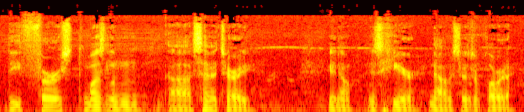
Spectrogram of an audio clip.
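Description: A man from Morocco, answering questions at an outdoor holiday gathering in a relaxed, conversational way, often saying "you know" and restarting his sentences. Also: deep voice, moderate pace, slight background noise.

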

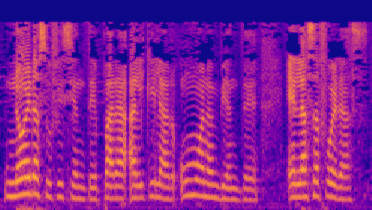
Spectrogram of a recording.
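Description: Dull, lo-fi audio carries a mid-pitched Argentine Spanish voice. The speaker explains in a conversational but didactic way, clarifying terms one step at a time. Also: a little slow.

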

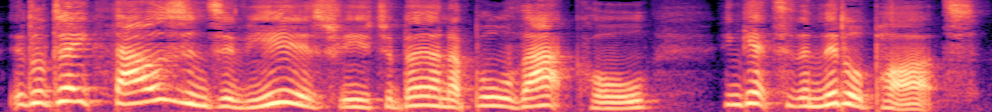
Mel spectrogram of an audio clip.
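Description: A woman plays a young boy from a storybook, proud and stubborn. He sounds earnest and a bit huffy, always justifying himself. His pitch moves about a great deal. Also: expressive, moderate pace. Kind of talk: storybook character voice.

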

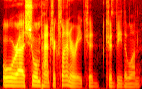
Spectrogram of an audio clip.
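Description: A man's voice: mid-range voice, normal speed, clean tone, no room sound, studio quality. A man speaking as a podcast guest in casual chat, good-humoured and rambling, often hesitating as he works through a thought.

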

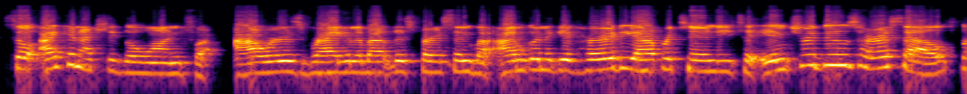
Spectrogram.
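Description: A woman hosts a podcast interview with a bright, forward voice. She talks in an effusive, admiring way and laughs readily as she introduces her guest. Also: a little high, poor audio. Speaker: podcast host. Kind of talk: upbeat interview hosting.

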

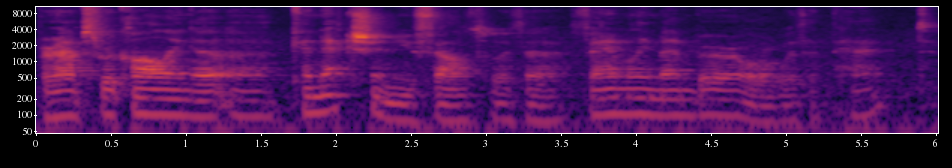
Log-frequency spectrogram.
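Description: A man leading a guided meditation in a gentle, unhurried way, leaving long pauses between phrases. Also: sits low. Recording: roomy echo, faint background noise.

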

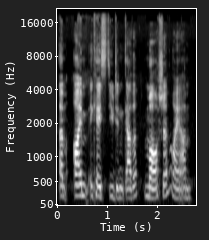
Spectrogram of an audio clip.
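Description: A woman's voice: medium pitch, steady tone, moderate pace, noisy background. A woman co-hosting and editing a podcast, a little congested from a cold, chatting playfully and laughing often. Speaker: podcast co-host and editor. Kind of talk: casual chat.

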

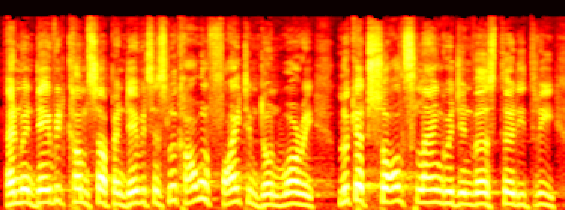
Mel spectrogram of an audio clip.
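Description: A man's voice: sits high, fairly quick, a little mellow. A man preaching a sermon as pastor, emphatic and fond of repeating his key lines for effect. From New Zealand. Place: church hall. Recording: long hall reverb.

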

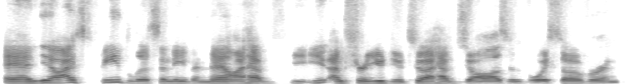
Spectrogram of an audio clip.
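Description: Male interview guest, middle-aged, slightly high-pitched, dry sound; conversational, candid storyteller. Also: a little fast, fairly bright tone, no echo.

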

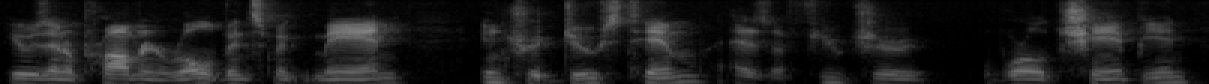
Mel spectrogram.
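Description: A man's voice: on the low side, normal speed, a bit bright. A man giving an enthusiastic, opinionated solo recap of a wrestling event, talking casually with some fillers. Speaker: wrestling commentator.

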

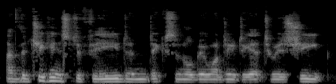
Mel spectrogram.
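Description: A man's voice: mid-range voice, little pitch movement, fairly quick, a little hiss or hum, close to an everyday voice. A man voicing a kindly, plain-spoken country farm woman with homely rustic phrasing. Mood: homely, wistful.

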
